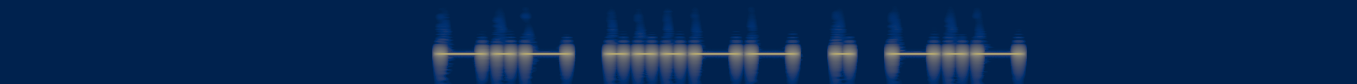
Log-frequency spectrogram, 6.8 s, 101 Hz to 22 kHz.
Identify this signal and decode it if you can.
Morse code, heard as a keyed tone, about 17 wpm, 700 Hz. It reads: K3EK
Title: USA Call Signs - 4 Characters - Repeated 3x - 17wpm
